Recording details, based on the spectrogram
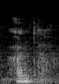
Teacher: And in Arabic, it's anta, nasalizing the dental consonant.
